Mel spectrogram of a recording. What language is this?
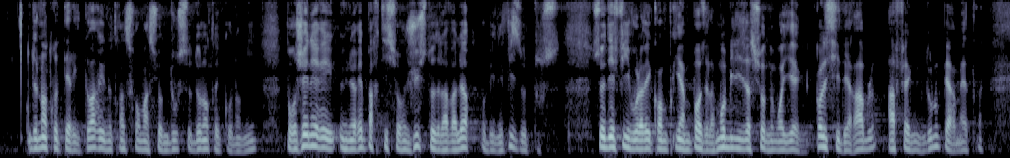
French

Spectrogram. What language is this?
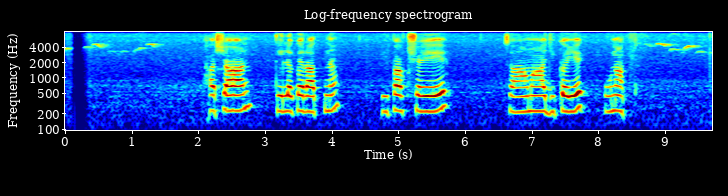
Sinhala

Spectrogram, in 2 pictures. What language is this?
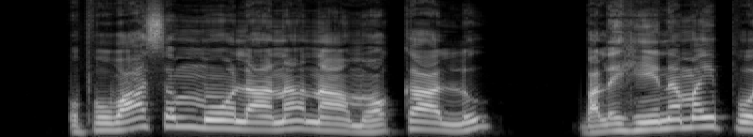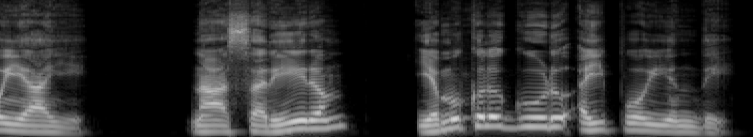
Telugu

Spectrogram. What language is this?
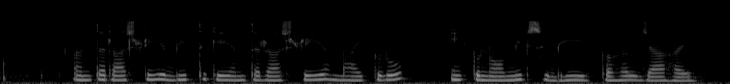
Magahi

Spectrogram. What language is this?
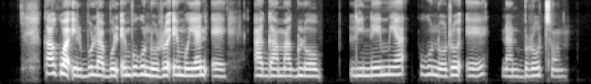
Masai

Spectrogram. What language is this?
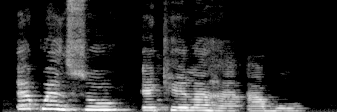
Igbo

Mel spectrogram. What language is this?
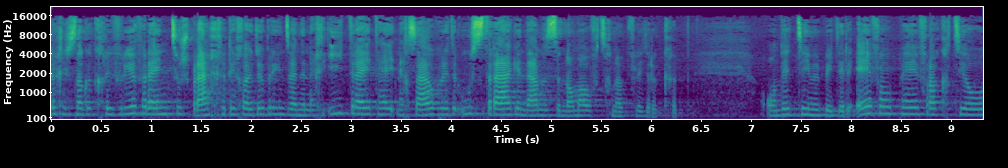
Swiss German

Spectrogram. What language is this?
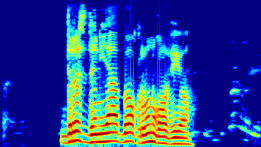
Yidgha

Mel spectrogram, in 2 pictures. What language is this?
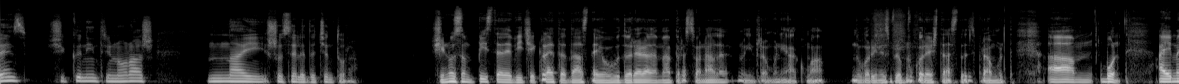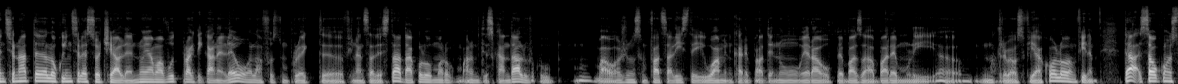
Romanian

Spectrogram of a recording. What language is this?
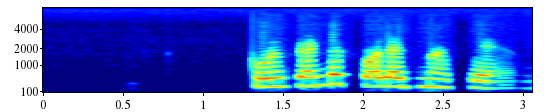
Gujarati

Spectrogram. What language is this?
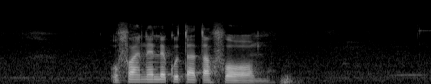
Tsonga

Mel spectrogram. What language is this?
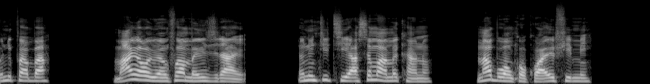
Akan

